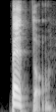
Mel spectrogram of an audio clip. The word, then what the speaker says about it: Beto: Beto ends in a vowel. So the emphasis goes on the second to the last syllable. So that means it's Beto, not Beto. So it's Beto.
